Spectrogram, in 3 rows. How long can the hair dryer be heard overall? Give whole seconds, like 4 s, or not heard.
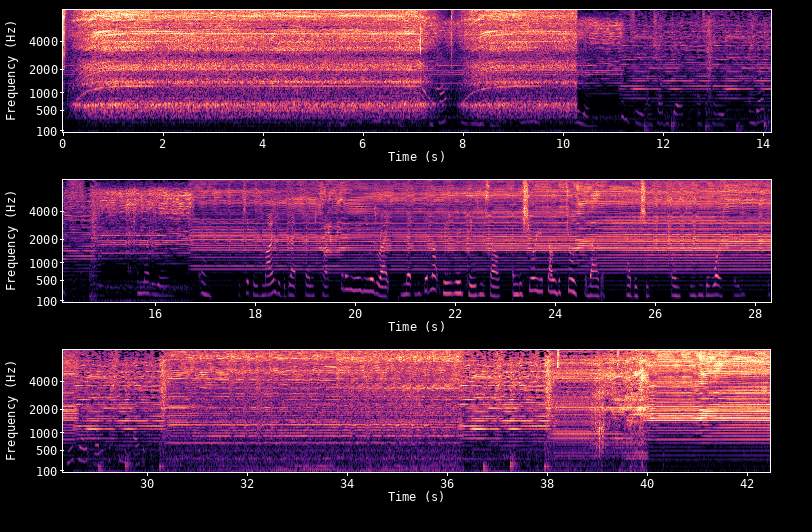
10 s.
